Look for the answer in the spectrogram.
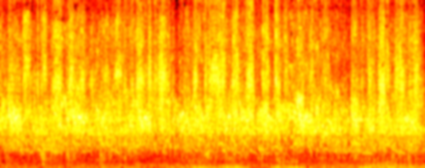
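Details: Budgie colony in an aviary giving harsh squawks mixed with rapid high chirps and chattering warbles, many birds calling at once.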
